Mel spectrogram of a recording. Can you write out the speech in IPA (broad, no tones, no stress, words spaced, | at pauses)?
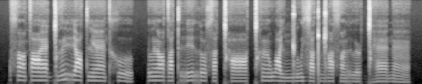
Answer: sˤə̃ːtˤæːɡ͡ǀə̃ rʲɑːtˤlʲæ̃ːtxʊ | lə̃ːwdˤɛtrɪ rusˤɪǀʰɑː ǀʰə̃ːwɑlʲŋ͡ǁu zʲɛtˤŋ͡ǁɛsˤə̃r lə˞ɡ͡ǀæːnæ̃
